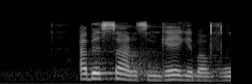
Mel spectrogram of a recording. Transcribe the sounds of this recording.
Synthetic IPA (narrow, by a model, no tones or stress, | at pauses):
aɓɛsarsŋɡʱɛk̬ɛɓavu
